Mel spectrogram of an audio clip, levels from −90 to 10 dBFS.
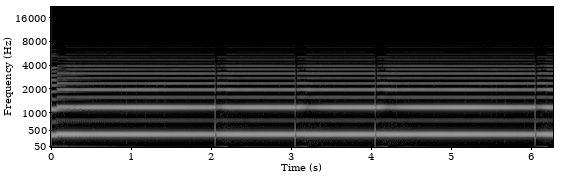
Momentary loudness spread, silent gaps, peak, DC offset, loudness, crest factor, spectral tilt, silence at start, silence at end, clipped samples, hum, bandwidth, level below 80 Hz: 2 LU; none; -24 dBFS; under 0.1%; -32 LUFS; 6 dB; -3.5 dB/octave; 0 s; 0 s; under 0.1%; none; 7 kHz; -84 dBFS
